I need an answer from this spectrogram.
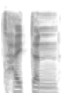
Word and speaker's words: Titanomachy: and just so you know, it's Titanomachy. Titanomachy Yeah, is how you that pronounce it it's correctly.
